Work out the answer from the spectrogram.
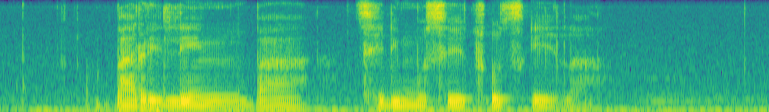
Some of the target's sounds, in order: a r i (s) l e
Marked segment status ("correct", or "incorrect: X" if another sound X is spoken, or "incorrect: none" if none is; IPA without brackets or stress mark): incorrect: none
